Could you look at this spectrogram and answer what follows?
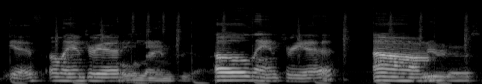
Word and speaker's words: Olandria: Olandria. Yes, Olandria.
